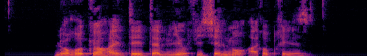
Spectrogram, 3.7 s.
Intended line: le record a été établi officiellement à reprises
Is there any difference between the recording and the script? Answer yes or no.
no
